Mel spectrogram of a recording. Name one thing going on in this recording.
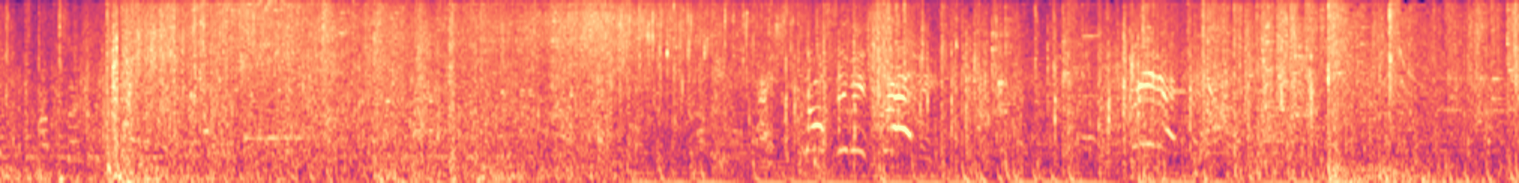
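Loud explosions boom and rumble nearby.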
